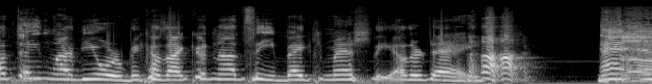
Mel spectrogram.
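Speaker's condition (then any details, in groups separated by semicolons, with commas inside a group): Cerebral palsy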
